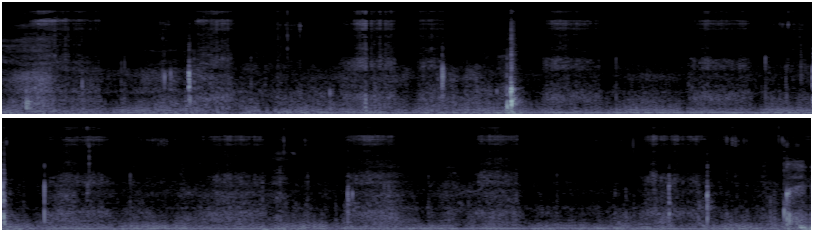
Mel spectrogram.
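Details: Domestic cat purring steadily, a continuous low rumble throughout with occasional faint clicks and rustles.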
